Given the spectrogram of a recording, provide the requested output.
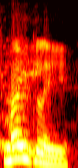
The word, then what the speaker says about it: Mowgli: Mowgli.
